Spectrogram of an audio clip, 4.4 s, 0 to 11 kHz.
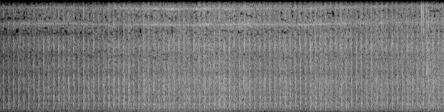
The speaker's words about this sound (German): Wir sind mit dem Helikopter von Lauterbrunn am Morgen um knapp vor dem 7. Uhr losgeflogen. Das Wetter ist gut.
